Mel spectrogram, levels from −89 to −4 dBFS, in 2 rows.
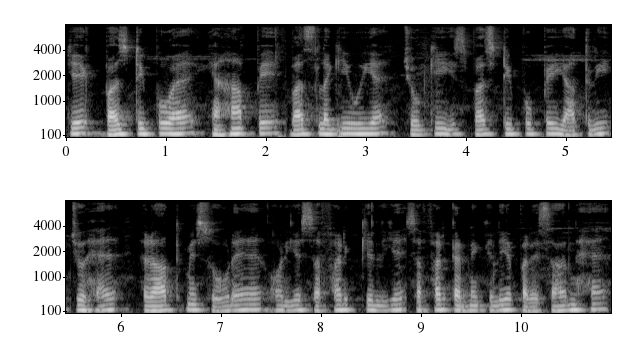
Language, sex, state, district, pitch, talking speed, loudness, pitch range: Hindi, male, Jharkhand, Sahebganj, 135 Hz, 185 wpm, -28 LUFS, 125-140 Hz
